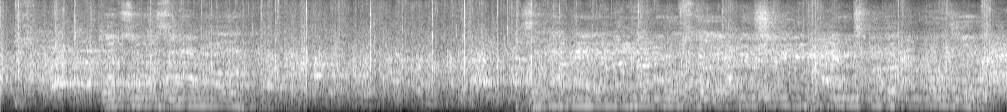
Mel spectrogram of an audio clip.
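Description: A group of young women chant together loudly.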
